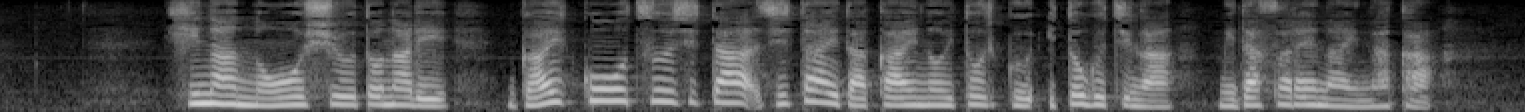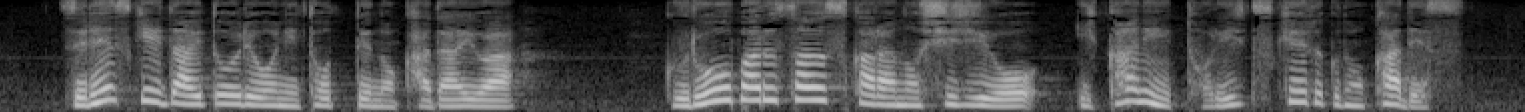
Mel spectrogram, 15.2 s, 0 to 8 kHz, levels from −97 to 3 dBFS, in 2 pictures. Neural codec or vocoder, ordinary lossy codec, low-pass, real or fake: none; none; none; real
